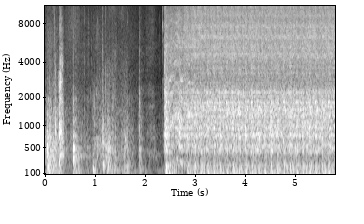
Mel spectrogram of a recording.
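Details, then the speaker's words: 1994 Jeep Wrangler crank no start, fuel pump not heard with ignition on: a few clicks then steady starter cranking about four pulses a second with no firing, even after starting fluid sprayed in. "So I would think spraying a little bit of starting fluid in there, I should at least get it to something, but nothing."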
